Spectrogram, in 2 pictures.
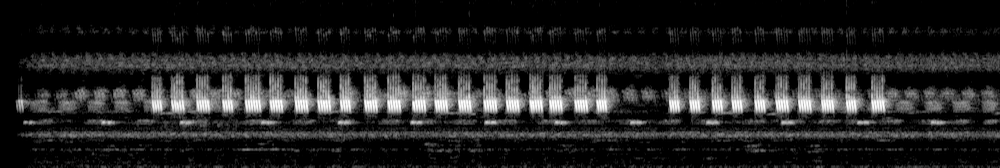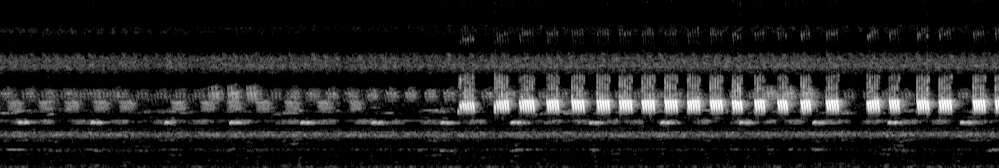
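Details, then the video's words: Crickets calling in a field near a burning fire: fast, sharp pulsed chirps at about four per second, sung in runs of several seconds separated by short pauses, with a steady high insect buzz and faint crackling underneath. "Burning with Cricket Sounds"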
